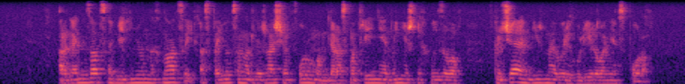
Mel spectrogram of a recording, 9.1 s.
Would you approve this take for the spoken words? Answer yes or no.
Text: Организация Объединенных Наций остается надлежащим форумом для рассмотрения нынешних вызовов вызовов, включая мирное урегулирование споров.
no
